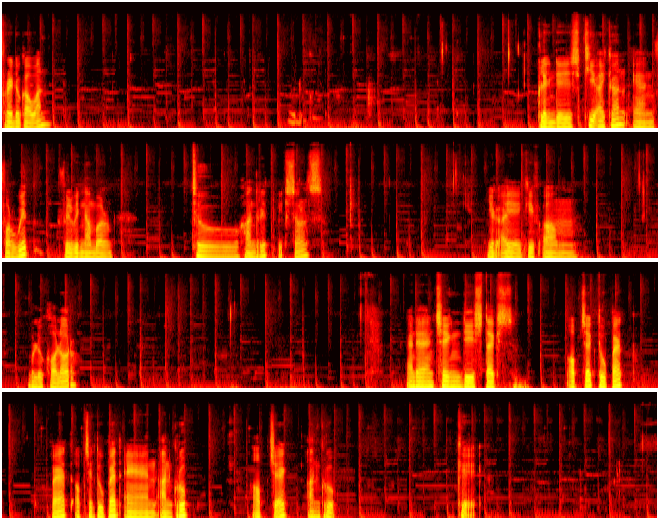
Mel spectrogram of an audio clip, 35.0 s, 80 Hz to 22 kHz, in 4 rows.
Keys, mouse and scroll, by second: 0.5 ctrl+click, 0.8 ctrl+a, 1.2-2.7 typing, 4.6 click, 5.4 click, 7.8 click, 9.3 ctrl+click, 9.7 ctrl+a, 11.3 2, 12.2 0, 13.4 Return, 14.3 ctrl+scroll up 2, 15.3 ctrl+shift+w, 17.8 click, 18.3 click, 19.0 ctrl+scroll up 2, 19.3 ctrl+click, 26.8 click, 27.5 click, 29.6 click, 30.4 click, 31.1 click, 31.7 click, 32.3 click, 33.5 click.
